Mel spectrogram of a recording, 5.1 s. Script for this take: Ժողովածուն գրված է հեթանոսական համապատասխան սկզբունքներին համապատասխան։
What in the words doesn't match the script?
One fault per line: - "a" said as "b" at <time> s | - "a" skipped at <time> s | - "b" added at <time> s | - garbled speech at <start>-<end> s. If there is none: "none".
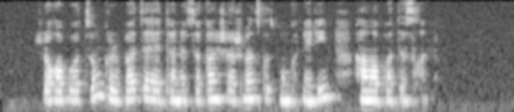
- "համապատասխան" said as "շարժման" at 2.3 s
